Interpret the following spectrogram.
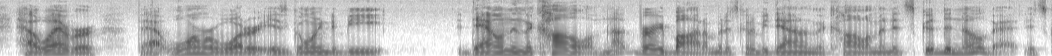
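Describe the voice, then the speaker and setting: A man's voice: on the low side, no echo. A man hosting a fishing podcast, giving practical tips in a folksy, wry manner with dry self-deprecating humor. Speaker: fishing podcast host and charter captain. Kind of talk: solo podcast tips talk.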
